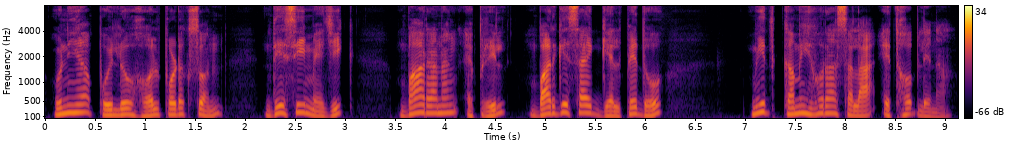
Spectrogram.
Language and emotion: Santali, neutral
